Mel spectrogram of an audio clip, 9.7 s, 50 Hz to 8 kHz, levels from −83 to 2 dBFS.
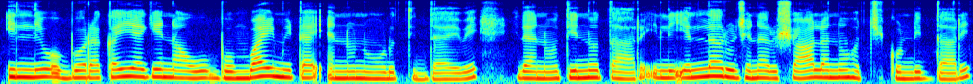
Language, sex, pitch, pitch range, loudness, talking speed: Kannada, female, 205 Hz, 190-220 Hz, -13 LUFS, 80 wpm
